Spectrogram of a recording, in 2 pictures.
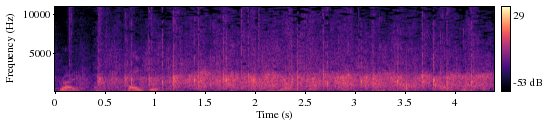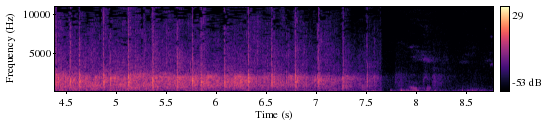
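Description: An audience applauds loudly in a large room, then the clapping stops.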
